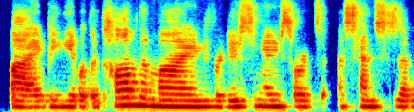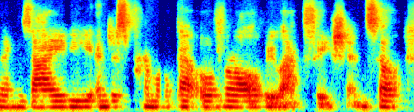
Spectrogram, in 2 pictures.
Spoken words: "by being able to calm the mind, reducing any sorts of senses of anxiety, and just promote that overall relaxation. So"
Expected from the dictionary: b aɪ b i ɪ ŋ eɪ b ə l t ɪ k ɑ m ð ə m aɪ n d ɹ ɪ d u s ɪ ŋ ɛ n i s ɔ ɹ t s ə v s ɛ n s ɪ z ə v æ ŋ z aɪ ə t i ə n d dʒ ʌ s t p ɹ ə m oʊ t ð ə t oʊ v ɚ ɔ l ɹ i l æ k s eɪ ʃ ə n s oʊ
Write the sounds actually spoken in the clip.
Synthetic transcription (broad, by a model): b aɪ b i ɪ ŋ eɪ b l t ɪ k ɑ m ð ə m aɪ n d ɹ ɪ d u s ɪ ŋ ɛ n i s ɔ ɹ t s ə s ɛ n s ɪ z ə v æ ŋ z aɪ ə t i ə n dʒ ʌ s p ɹ ə m oʊ t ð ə t oʊ v ɚ ɔ l ɹ i l æ k s eɪ ʃ ə n s oʊ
